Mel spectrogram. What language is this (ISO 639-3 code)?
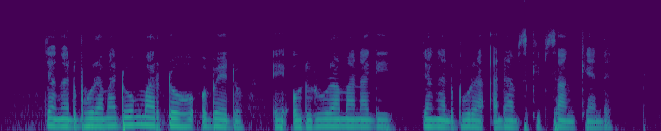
luo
